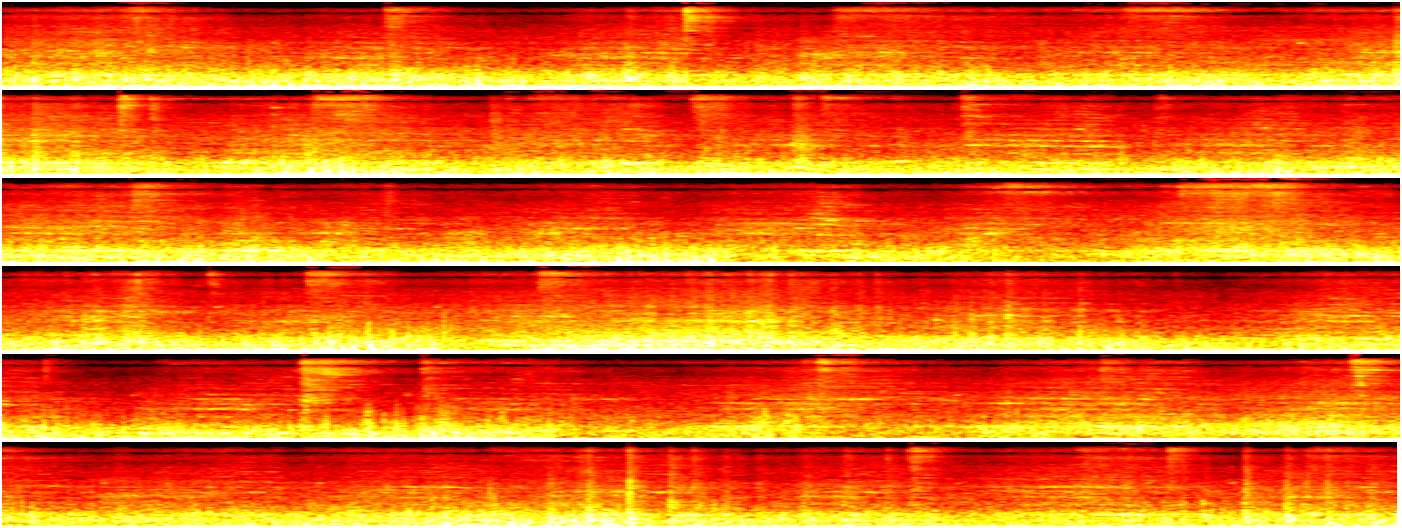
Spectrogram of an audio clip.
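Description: Double-stack intermodal container train of loaded well cars passing close by, with a loud, steady rumble and the wheels clicking over rail joints, plus brief high wheel squeals. The sound dips briefly twice, about halfway through and again about three quarters of the way.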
